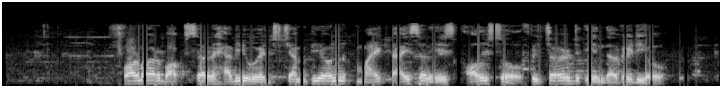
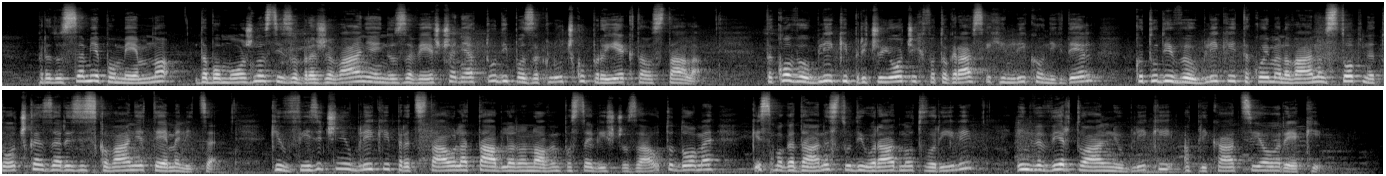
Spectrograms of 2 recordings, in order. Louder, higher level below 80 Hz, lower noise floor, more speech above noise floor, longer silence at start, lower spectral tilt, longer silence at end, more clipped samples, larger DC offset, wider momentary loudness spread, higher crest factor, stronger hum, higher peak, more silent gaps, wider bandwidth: first, -14 LUFS vs -18 LUFS; first, -46 dBFS vs -52 dBFS; second, -41 dBFS vs -46 dBFS; about the same, 28 dB vs 29 dB; first, 0.35 s vs 0.05 s; about the same, -3.5 dB/octave vs -4.5 dB/octave; second, 0.2 s vs 0.5 s; neither; neither; second, 4 LU vs 9 LU; about the same, 14 dB vs 16 dB; neither; about the same, 0 dBFS vs 0 dBFS; neither; second, 8.2 kHz vs over 20 kHz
